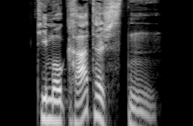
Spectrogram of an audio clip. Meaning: 1. superlative degree of timokratisch 2. inflection of timokratisch: strong genitive masculine/neuter singular superlative degree
- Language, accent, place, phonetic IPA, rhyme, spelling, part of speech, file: German, Germany, Berlin, [ˌtimoˈkʁatɪʃstn̩], -atɪʃstn̩, timokratischsten, adjective, De-timokratischsten.ogg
